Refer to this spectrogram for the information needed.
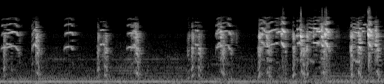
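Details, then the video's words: Pair-bonding Peregrine falcons on a San Jose city hall ledge after the breeding season, July 2024: spaced harsh chipping notes that become louder and denser, overlapping calls from both birds near the end. "Hartley & Monty Enjoy Long & Well-Deserved Bonding Time"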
